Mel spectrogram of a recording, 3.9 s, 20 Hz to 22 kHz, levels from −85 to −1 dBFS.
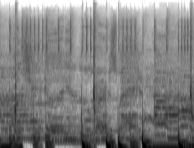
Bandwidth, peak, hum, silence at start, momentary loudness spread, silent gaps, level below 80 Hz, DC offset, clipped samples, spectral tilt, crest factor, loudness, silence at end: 19.5 kHz; 0 dBFS; none; 0 s; 5 LU; none; -12 dBFS; under 0.1%; 0.4%; -4.5 dB/octave; 10 dB; -12 LUFS; 0 s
